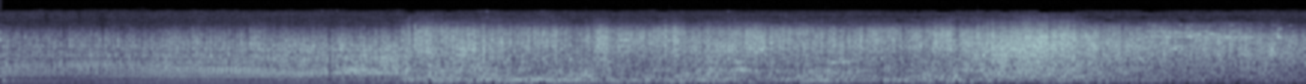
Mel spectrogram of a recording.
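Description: Cartoon propeller-airplane sound effect: a steady droning engine tone for about two seconds, which then turns into a loud rush of noise lasting about four more seconds and cutting off abruptly as the plane lands on the heap.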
